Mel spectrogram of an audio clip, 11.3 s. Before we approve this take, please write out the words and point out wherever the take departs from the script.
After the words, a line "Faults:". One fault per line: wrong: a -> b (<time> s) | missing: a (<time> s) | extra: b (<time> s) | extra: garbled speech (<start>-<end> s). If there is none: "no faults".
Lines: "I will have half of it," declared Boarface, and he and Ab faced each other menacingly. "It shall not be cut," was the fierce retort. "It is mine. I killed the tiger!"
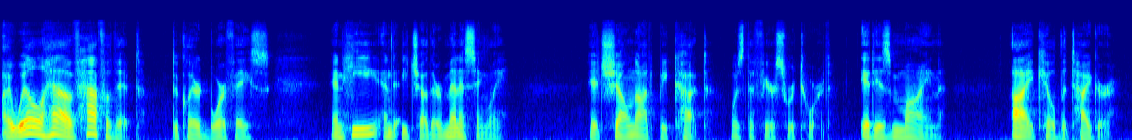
"I will have half of it," declared Boarface, and he and Each other menacingly. "It shall not be cut," was the fierce retort. "It is mine. I killed the tiger!"
Faults:
missing: Ab faced (4.0 s)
